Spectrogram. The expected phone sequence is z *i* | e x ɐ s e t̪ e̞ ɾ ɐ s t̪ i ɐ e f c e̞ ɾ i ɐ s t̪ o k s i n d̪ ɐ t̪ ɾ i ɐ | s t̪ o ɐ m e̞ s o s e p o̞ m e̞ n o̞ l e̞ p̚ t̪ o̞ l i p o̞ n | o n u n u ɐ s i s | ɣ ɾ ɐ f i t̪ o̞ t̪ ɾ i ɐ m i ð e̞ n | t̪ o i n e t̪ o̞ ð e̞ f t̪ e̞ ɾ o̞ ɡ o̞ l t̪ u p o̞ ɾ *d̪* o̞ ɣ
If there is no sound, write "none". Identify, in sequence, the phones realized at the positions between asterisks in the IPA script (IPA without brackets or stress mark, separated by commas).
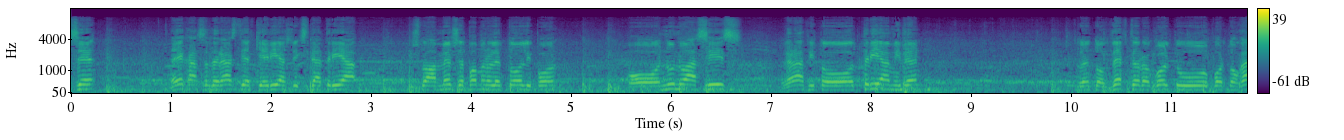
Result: e, t̪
